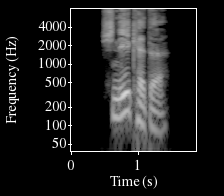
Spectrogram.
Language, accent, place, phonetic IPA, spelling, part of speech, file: German, Germany, Berlin, [ˈʃneːˌkɛtə], Schneekette, noun, De-Schneekette.ogg
- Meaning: snow chain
